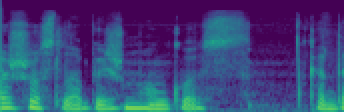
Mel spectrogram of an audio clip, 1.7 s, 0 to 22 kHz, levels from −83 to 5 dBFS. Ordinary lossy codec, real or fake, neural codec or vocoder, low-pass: Opus, 64 kbps; real; none; 14.4 kHz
